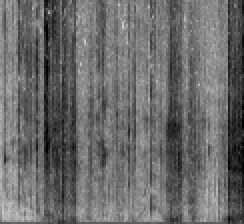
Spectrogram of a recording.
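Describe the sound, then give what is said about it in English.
Loud, crackly crunching of thick Zaps New Orleans kettle-style Voodoo Chips, from a party-size bag, being chewed, a quick series of sharp bites and brittle snaps with no talking, over a steady low hum. “So New Orleans kettle style Voodoo Chips.”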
